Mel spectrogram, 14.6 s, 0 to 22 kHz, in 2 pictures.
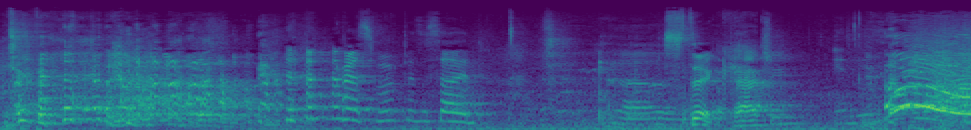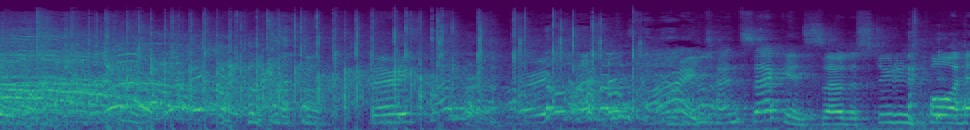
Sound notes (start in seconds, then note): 0.1 laugh; 9.0 applause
